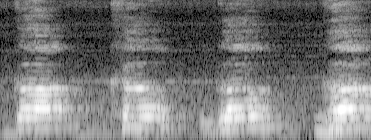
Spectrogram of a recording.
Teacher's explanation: कहीं पर भी जीभ या दंतों का, ओष्ठ का आपस में स्पर्श नहीं होगा, सारे वर्ण गले से बोले जाएंगे। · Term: कंठ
